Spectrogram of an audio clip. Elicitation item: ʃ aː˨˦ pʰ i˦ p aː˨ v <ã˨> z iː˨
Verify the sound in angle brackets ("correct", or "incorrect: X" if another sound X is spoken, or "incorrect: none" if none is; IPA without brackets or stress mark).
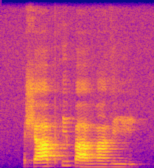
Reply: correct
